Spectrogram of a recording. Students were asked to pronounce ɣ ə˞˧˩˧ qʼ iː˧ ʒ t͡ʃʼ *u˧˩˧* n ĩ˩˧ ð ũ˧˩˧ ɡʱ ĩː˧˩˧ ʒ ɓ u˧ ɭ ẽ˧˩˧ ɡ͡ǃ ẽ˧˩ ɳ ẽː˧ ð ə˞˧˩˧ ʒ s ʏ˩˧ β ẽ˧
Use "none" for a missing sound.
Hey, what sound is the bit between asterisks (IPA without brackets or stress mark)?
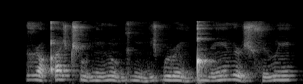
u˧˩˧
